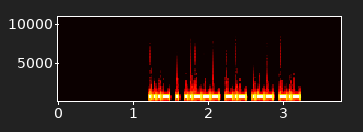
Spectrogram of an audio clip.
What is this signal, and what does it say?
Morse code, heard as a keyed tone, about 37 wpm, 700 Hz. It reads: VE2KWK
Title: DXCC-100 Call Signs - 6 Characters - 40wpm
